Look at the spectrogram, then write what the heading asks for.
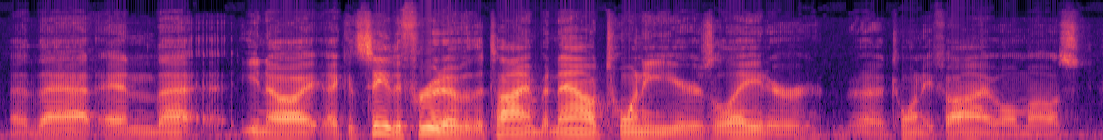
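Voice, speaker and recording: A man in his forties, a guest in an interview, talking in a relaxed, joking way with many fillers. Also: medium pitch, brisk. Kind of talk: casual interview answers.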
